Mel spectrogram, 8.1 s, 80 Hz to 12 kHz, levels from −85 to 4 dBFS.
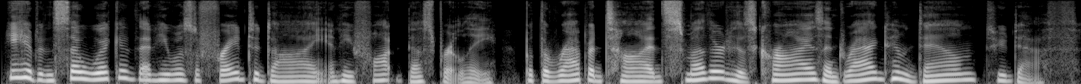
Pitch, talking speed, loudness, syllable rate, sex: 185 Hz, 200 wpm, -17 LUFS, 4.9 syllables/s, female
